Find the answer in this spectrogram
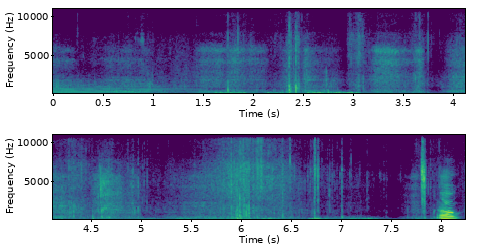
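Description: Footsteps through long grass, with rustling and irregular low thumps. Background music fades out in the first second and a half.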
